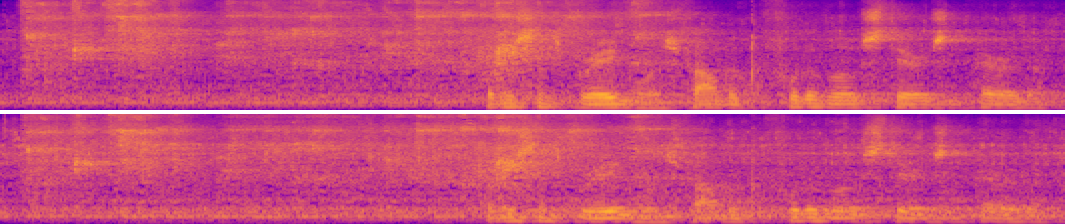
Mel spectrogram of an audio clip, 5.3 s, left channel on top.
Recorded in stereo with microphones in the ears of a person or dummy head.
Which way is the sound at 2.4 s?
35° left (ahead or behind).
